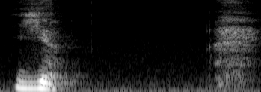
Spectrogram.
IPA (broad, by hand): j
